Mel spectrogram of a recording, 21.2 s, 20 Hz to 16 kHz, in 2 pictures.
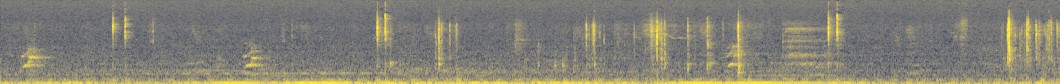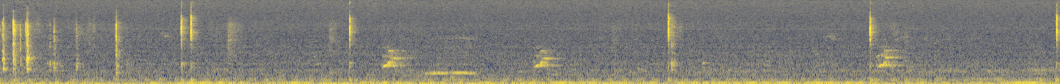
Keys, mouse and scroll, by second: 1.0 right click, 3.6 click, 4.6 ctrl+scroll up 2, 5.3 ctrl+scroll up 2, 8.1 click, 10.4 alt+2, 10.6 alt+3, 12.3 click, 13.9-17.3 drag, 19.1-21.2 drag.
